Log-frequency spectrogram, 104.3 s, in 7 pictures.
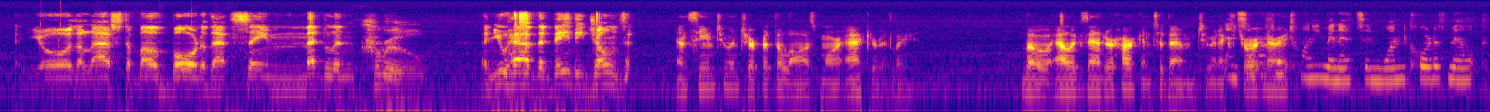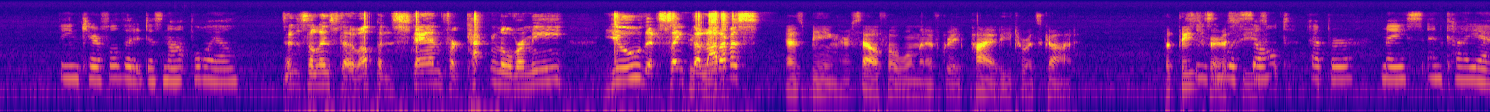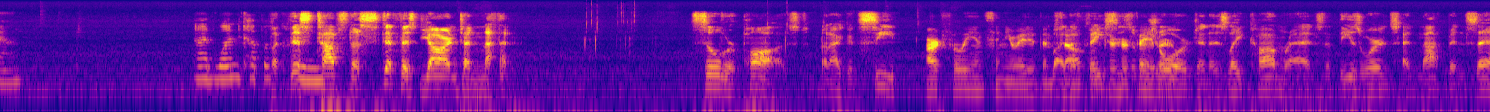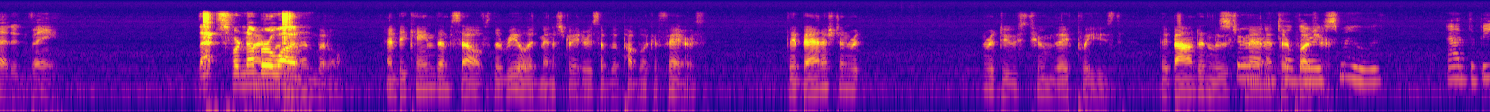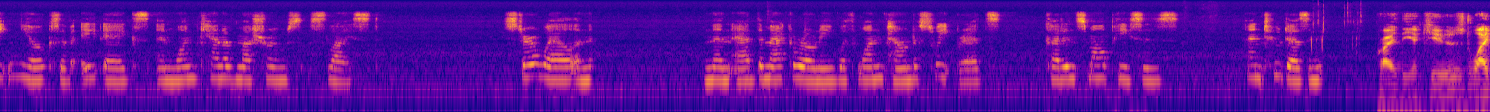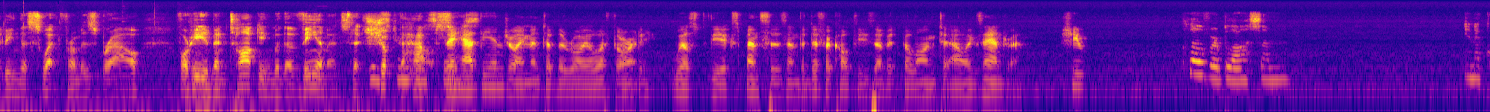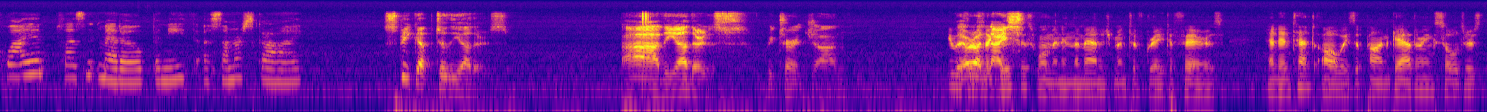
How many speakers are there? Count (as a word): three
